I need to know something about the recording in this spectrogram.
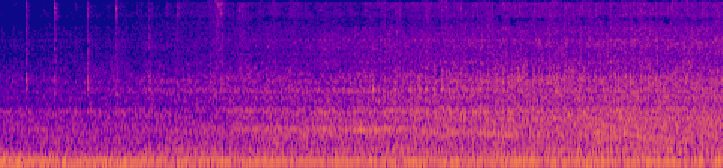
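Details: Suzuki Katana engine after a full overhaul, restored to stock from racing mods (modified parts) after it had been smoking: first start after assembly, settling into a low, even idle rumble with a steady rhythm and no knocks or stumbles.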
